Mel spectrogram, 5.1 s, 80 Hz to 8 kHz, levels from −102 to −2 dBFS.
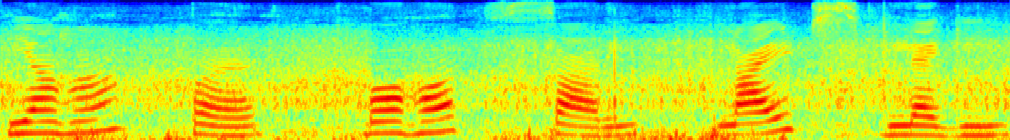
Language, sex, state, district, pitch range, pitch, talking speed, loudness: Hindi, female, Chandigarh, Chandigarh, 195-240 Hz, 230 Hz, 70 wpm, -17 LUFS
